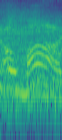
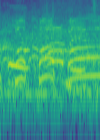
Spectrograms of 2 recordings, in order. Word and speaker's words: homage: Pretty lady and a pretty man giving her an homage or homage if you pronounce it incorrectly.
